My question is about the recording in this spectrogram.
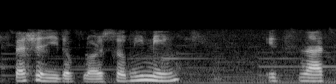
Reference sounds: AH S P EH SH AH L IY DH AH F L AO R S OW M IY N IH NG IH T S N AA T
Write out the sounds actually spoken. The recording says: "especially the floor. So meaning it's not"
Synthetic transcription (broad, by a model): S P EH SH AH L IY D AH F L AO R S OW M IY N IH NG IH T S N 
